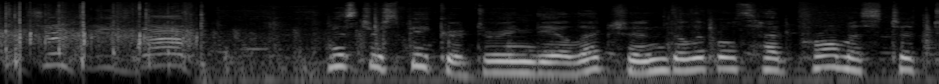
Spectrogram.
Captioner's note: some Applause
